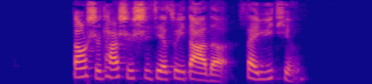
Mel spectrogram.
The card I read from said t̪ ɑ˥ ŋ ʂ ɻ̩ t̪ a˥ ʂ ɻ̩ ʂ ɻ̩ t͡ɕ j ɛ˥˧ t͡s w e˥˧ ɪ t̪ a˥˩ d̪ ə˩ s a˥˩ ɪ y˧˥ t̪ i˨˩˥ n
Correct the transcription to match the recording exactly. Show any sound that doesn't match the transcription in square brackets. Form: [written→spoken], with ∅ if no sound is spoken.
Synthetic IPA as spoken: t̪ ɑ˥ ŋ ʂ ɻ̩ [t̪→t̪ʰ] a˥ ʂ ɻ̩ ʂ ɻ̩ t͡ɕ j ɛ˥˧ t͡s w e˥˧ ɪ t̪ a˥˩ d̪ ə˩ s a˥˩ ɪ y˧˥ [t̪→t̪ʰ] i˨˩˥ [n→ŋ]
